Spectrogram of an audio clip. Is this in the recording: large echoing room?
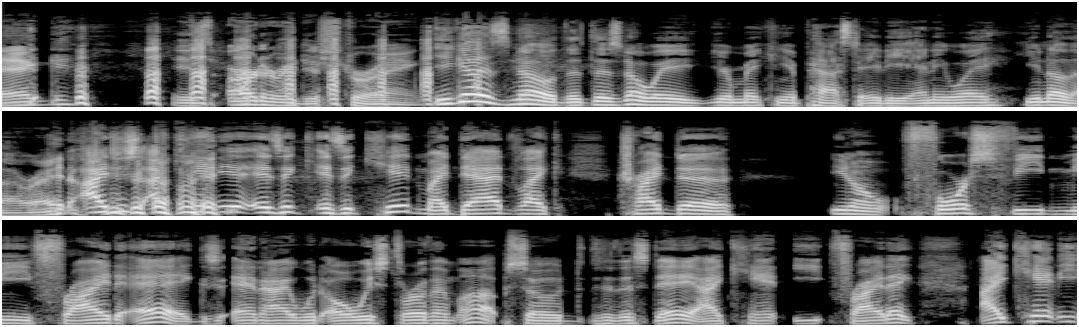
no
